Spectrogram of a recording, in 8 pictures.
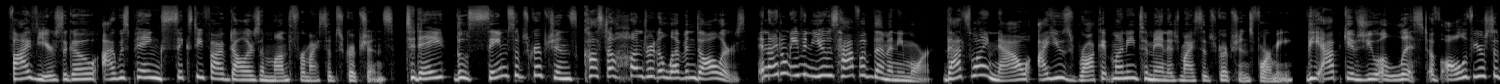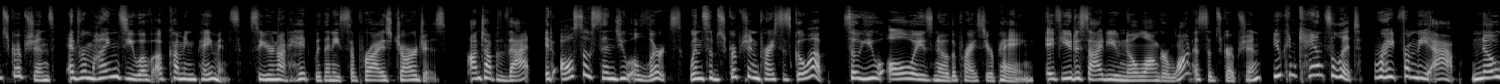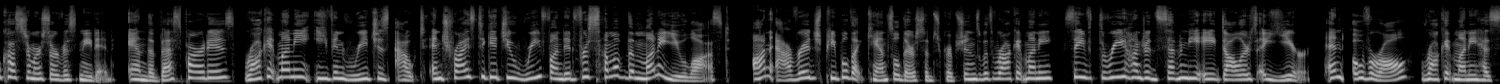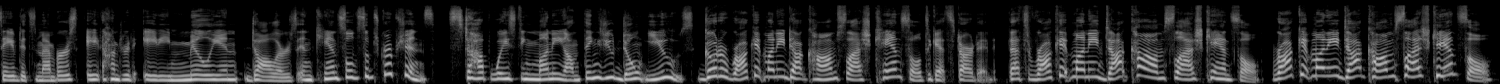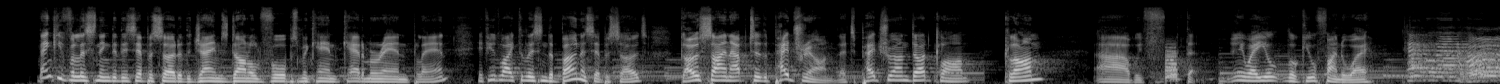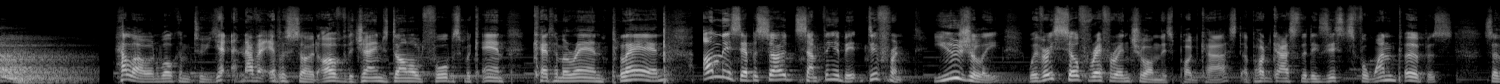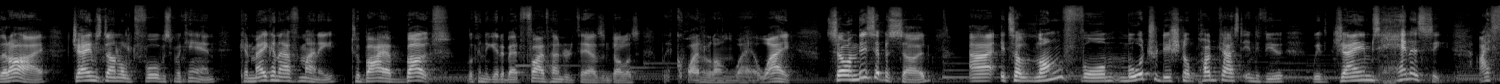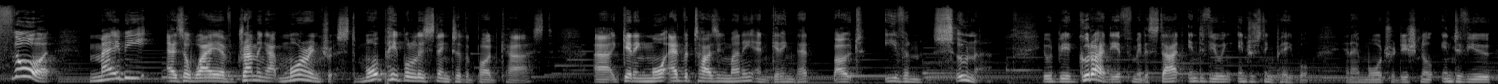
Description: Today we take a break from talking about the boat to see if interviewing interesting people will generate more downloads and more advertising money for said boat.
